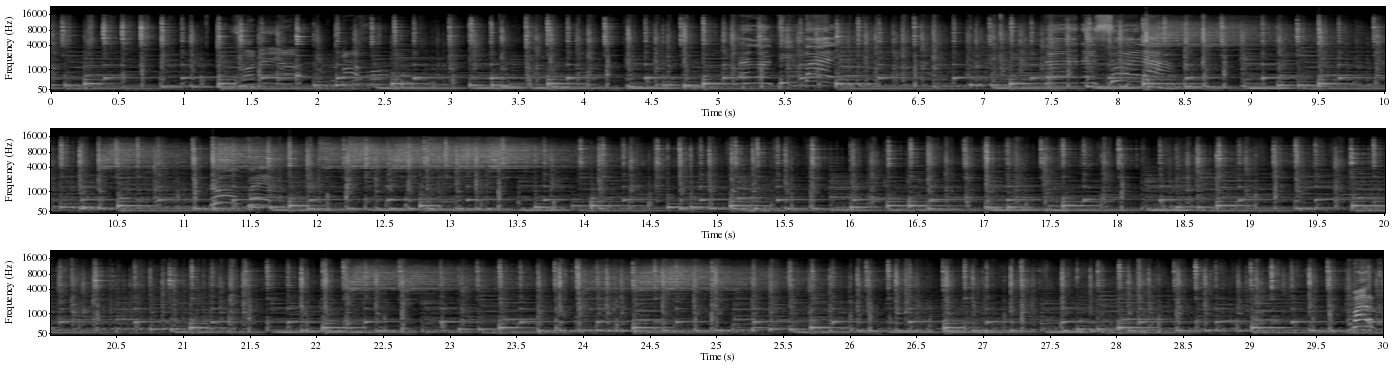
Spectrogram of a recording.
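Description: Live salsa orchestra playing an instrumental intro, with piano, congas and a horn section over a steady rhythm.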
